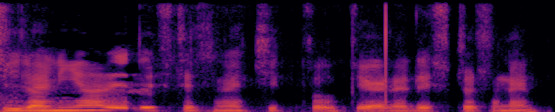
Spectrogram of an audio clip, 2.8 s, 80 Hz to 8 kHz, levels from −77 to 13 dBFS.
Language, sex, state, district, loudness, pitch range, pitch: Bengali, male, Tripura, West Tripura, -23 LUFS, 100-110 Hz, 105 Hz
